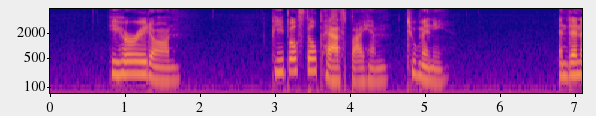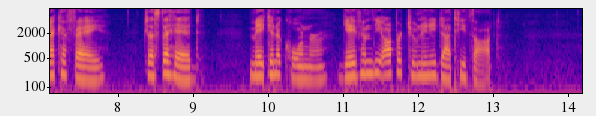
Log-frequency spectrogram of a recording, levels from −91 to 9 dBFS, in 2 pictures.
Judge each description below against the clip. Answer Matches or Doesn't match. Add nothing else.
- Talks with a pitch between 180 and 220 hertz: Matches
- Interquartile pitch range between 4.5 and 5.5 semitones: Matches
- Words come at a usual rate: Doesn't match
